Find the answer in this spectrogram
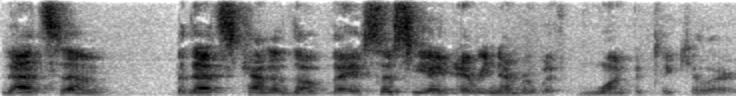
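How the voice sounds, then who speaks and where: The speech has fairly even intonation and a moderate pace. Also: man. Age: middle-aged. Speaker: church family pastor. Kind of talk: casual chat.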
